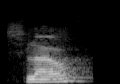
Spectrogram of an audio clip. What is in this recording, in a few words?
"slow", phonetic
